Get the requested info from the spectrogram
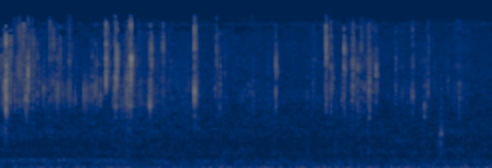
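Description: Close-up chewing of a sub sandwich, with many small irregular crackles and clicks and some paper-wrapper rustling, over a steady low hum.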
